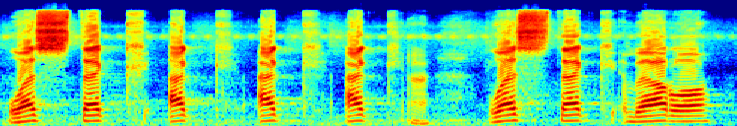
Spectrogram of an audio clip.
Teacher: satu si yau si dan tertahan suara Hamas mengalirnya nafas maka langkah pertama adalah syiddahnya dulu memberikan sifat syiddah pada huruf Kaf ketika sukun baru dilanjutkan ke huruf hamsnya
